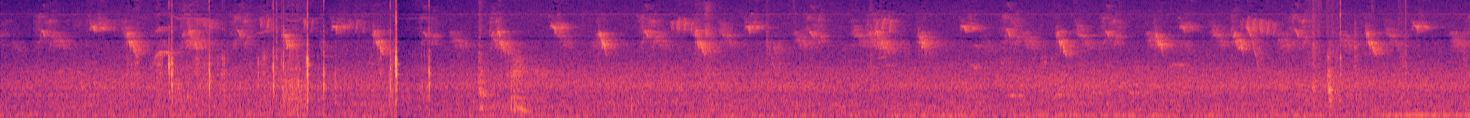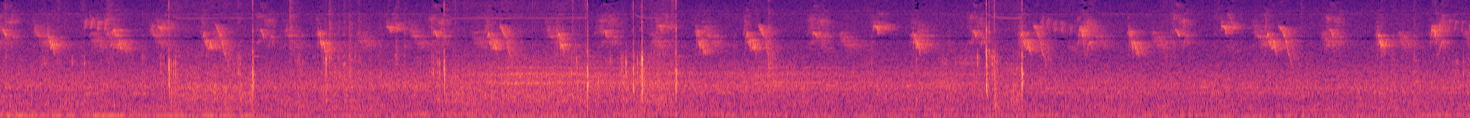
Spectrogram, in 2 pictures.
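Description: A caged bird chirping steadily: short high notes, each falling slightly, repeated about twice a second. A few sharp clicks or knocks sound in the first few seconds, the loudest around four seconds in.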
